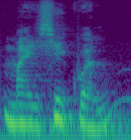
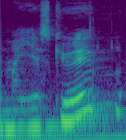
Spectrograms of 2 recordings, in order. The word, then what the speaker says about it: MySQL: en este caso es eh my sequal. Eh, lo pueden pronunciar diferente MySQL o este my SQL para que no se vayan a perder.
